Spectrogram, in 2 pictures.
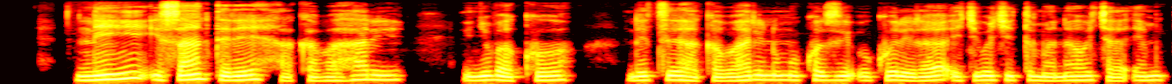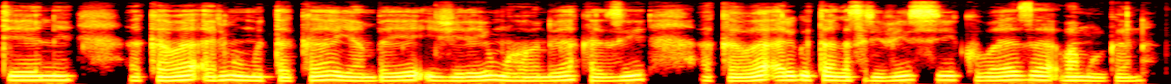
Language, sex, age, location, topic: Kinyarwanda, male, 36-49, Nyagatare, finance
